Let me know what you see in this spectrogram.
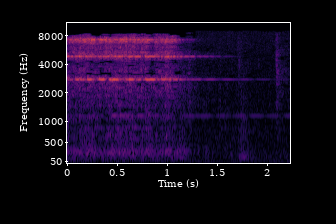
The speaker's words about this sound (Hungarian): Telefon.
